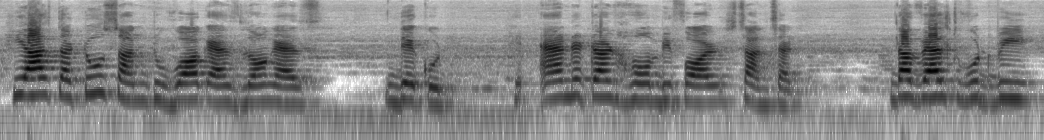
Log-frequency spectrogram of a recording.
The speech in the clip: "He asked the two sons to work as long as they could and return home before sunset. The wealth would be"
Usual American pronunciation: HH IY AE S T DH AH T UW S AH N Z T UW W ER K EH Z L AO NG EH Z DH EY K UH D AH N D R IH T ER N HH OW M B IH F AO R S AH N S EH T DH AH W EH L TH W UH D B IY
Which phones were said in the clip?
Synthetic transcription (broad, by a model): HH IY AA S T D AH T UW S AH N T UW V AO K EH Z L AO NG EH Z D EY K UH D AH N D R IH T ER N HH OW M B IH F AO R S AH N S EH T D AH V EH L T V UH D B IY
